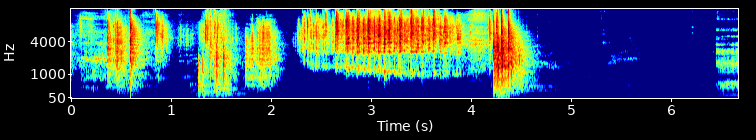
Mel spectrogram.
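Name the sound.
dice being rolled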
